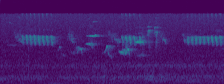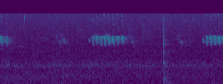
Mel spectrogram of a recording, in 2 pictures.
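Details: A male European greenfinch sings from the top of a blue spruce: rapid, rattling trills about a second long, repeated roughly every two seconds, with scattered short chirps and a low background rumble.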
